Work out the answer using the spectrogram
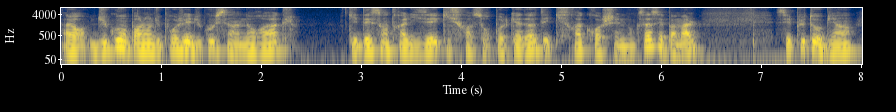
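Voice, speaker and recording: A man's voice: mid-range voice, fairly quick, darkish tone, breathy edge. A man hosting a casual live stream, thinking aloud as he goes through a web page, with many fillers and restarts. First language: French.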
